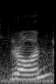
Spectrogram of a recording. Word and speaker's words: ร้อน: ร้อน Drawn?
